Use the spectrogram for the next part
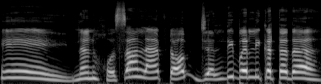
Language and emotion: Kannada, happy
